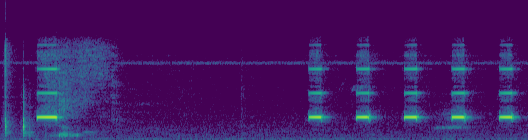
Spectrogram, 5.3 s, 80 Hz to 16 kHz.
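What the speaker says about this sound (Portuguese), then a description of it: "Dá o bip aqui embaixo" A FNIRSI DWS-200 soldering station, powered on with no tip fitted, gives a quick chirp at switch-on and then a warning of five evenly spaced, clear electronic beeps, close and alone.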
